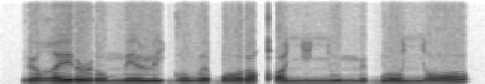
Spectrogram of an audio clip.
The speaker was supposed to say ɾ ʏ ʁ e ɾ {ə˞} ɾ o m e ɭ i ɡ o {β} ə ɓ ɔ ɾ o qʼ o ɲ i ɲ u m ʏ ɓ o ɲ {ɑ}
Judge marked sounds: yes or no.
yes, yes, no

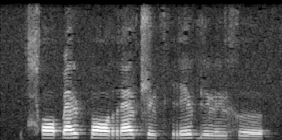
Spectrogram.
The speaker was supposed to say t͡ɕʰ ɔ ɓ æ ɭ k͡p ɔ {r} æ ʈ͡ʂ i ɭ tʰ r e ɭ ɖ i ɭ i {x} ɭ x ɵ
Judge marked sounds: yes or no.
yes, no

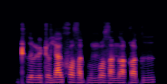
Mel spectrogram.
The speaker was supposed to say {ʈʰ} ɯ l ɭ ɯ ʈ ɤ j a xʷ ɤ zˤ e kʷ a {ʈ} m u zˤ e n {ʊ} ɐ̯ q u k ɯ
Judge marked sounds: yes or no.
yes, no, no

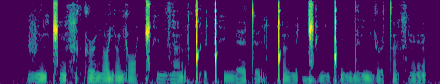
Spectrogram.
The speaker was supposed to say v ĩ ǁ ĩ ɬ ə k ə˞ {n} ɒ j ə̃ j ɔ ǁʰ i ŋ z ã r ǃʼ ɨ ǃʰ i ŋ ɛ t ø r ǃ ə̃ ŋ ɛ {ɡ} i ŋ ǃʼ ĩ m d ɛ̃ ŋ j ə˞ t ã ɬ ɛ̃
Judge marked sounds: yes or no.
yes, no

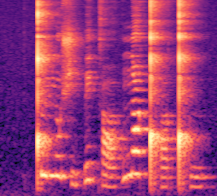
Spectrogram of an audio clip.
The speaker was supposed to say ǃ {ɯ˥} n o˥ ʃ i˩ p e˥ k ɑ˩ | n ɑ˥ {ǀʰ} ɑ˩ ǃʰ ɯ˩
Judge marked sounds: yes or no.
yes, no

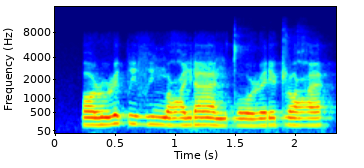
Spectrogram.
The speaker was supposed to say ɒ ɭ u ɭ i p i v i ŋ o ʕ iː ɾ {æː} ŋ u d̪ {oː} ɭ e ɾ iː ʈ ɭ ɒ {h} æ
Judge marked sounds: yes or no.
yes, yes, no

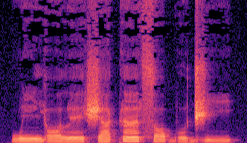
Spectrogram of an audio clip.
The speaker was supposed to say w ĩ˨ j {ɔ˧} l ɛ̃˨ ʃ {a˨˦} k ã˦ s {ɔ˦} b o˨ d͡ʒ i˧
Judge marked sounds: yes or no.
no, yes, no

